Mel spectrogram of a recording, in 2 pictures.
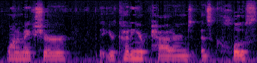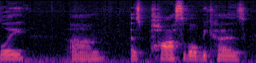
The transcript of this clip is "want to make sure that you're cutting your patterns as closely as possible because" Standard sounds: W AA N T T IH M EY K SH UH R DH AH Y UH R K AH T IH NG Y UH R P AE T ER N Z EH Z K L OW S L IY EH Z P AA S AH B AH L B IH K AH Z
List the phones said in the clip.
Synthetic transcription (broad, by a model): W AA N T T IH M EY K SH UH R DH AH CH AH R K AH T IH NG Y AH R P AE T ER N Z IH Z K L OW S L IY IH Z P AA S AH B L B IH K AH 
